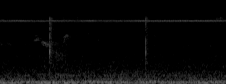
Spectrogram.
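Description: Summer garden ambience: a steady high-pitched insect trill, with a few short bird chirps and two sharp clicks about a second apart, over a low rumble.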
